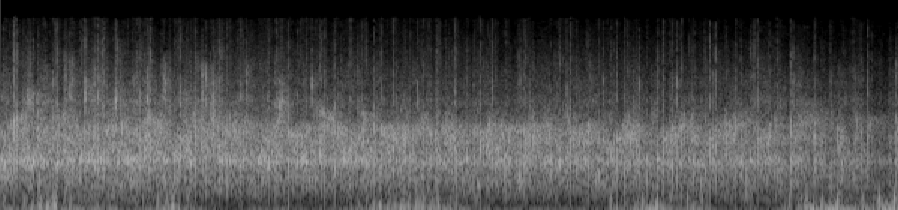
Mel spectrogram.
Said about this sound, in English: Give a little round of applause.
